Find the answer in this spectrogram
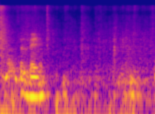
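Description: A person's short, low hummed murmur about half a second in, after a brief rustle of gift wrapping at the start.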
